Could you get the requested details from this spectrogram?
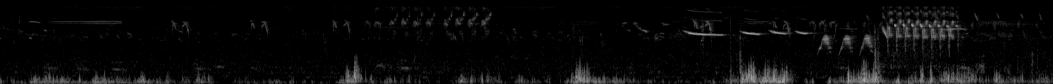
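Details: Chestnut-capped blackbird, known locally as garibaldi: bright, clipped high notes and rapid buzzy trills in the second half, with lower thumps and some background noise.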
